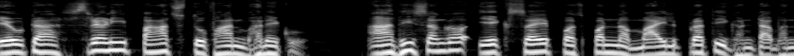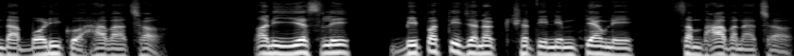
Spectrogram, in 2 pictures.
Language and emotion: Nepali, neutral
